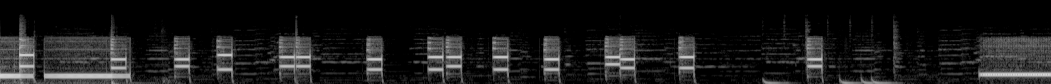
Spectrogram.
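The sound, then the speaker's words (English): Telephone keypad tones beep as numbers are dialed in a race between two callers: a long steady tone opens, then many short, unevenly spaced beeps, and another long steady tone closes the sequence. No talking. “Let me push my buttons.”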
